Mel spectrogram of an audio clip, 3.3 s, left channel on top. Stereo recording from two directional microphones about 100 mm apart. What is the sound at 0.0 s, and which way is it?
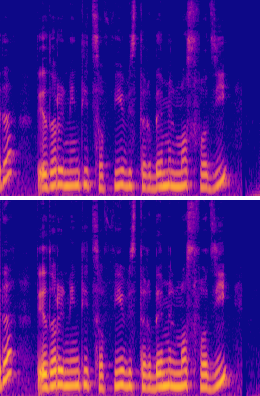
Speech, 35° right (ahead or behind).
